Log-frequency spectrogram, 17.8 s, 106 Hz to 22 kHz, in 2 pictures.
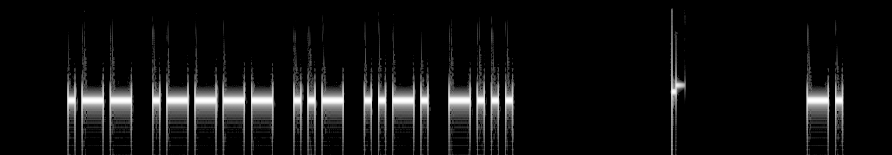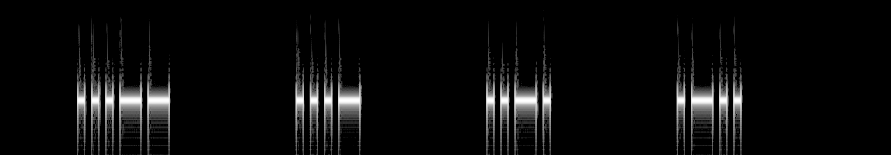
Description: Morse code, heard as a keyed tone, about 17 wpm, spaced as for 9 wpm, 700 Hz. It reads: W1UFB N3VFL
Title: USA Call Signs - 5 Characters - 6x Character Spacing - 17wpm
